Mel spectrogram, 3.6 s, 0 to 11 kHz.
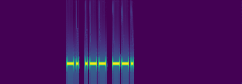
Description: Morse code, heard as a keyed tone, about 36 wpm, 700 Hz. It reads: NWG
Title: USA Call Sign Postfixes - 3 Letters 35wpm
